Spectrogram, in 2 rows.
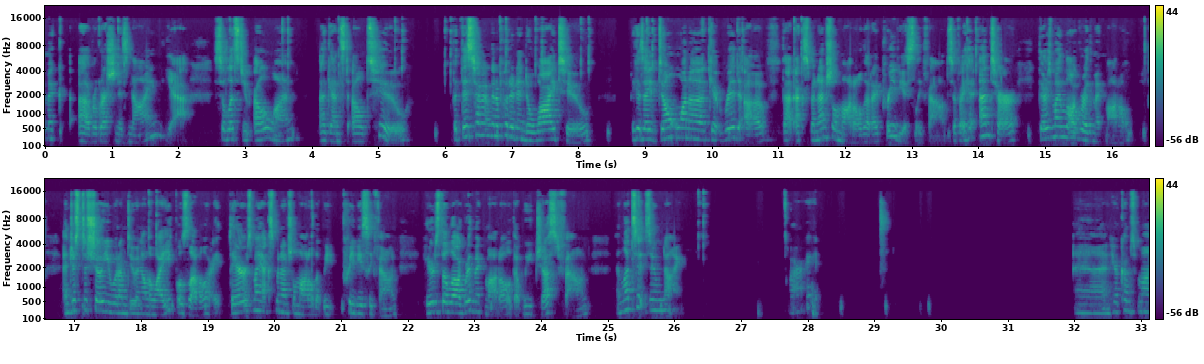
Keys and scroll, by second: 1.2 9, 3.8 1, 4.7 ,, 6.3 2, 7.1 ,, 8.1 Right, 9.1 Return, 10.7 Down, 11.3 Return, 13.9 Return, 26.4 9.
